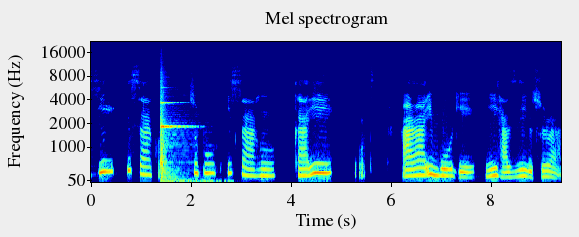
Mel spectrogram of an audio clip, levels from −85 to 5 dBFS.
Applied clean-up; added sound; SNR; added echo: classical method spectral subtraction.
